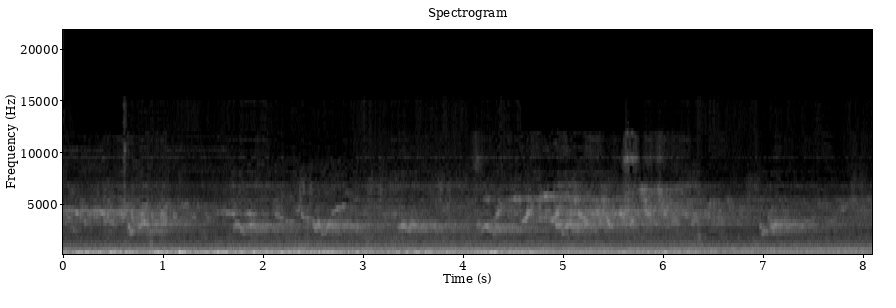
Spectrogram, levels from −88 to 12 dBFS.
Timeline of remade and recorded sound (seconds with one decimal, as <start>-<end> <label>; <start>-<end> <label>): 0.0-2.2 remade; 2.2-2.9 recorded; 2.9-8.1 remade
